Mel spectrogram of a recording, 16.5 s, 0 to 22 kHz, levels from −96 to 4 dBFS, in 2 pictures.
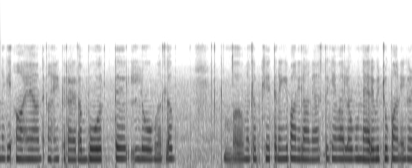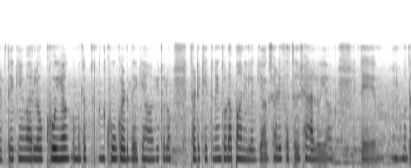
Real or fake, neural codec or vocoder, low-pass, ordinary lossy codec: fake; codec, 16 kHz, 16 kbps, FreqCodec, smaller model; 7.2 kHz; none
